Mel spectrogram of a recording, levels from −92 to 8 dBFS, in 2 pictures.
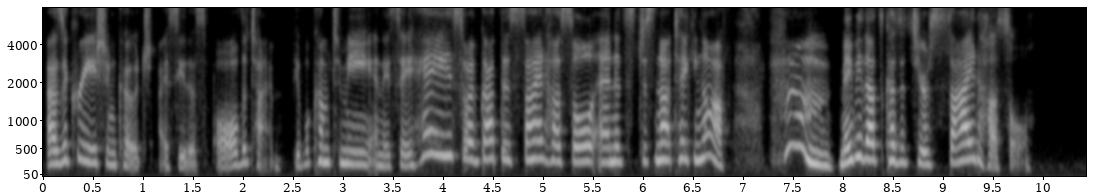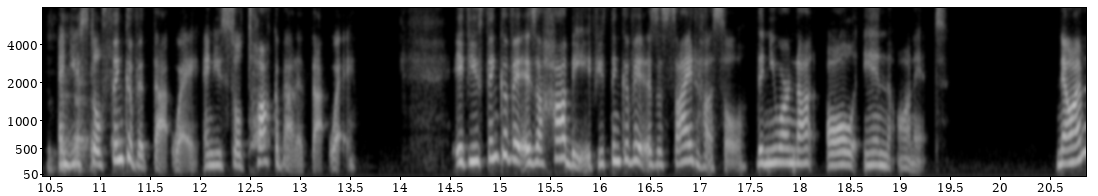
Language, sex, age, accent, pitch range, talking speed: English, female, 20-39, American, 210-280 Hz, 235 wpm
